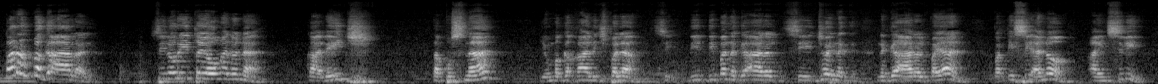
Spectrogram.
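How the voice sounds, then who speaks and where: A pastor preaches to his congregation in Taglish, a mix of Tagalog and English, constantly checking in with tag questions. His high voice is animated, pushed and bright at a moderate pace. It's recorded from a distance in a roomy space with slight background noise.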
